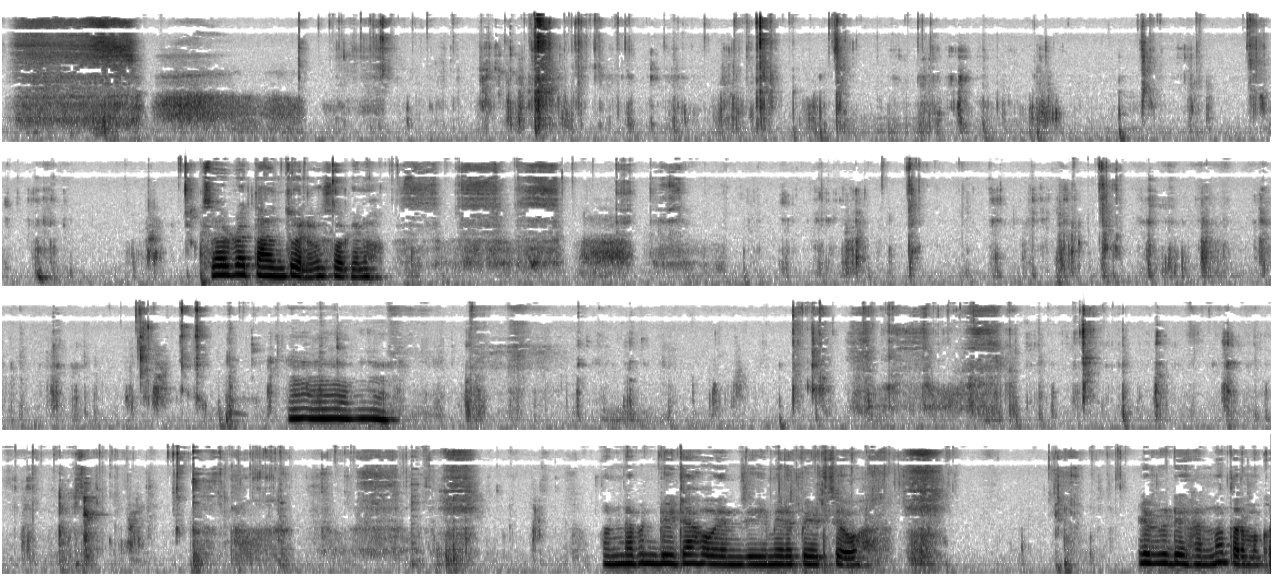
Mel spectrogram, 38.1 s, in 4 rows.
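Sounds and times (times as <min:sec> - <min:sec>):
chewing noodles: 0:02.2 - 0:11.0, 0:12.4 - 0:21.2, 0:22.0 - 0:33.0.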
